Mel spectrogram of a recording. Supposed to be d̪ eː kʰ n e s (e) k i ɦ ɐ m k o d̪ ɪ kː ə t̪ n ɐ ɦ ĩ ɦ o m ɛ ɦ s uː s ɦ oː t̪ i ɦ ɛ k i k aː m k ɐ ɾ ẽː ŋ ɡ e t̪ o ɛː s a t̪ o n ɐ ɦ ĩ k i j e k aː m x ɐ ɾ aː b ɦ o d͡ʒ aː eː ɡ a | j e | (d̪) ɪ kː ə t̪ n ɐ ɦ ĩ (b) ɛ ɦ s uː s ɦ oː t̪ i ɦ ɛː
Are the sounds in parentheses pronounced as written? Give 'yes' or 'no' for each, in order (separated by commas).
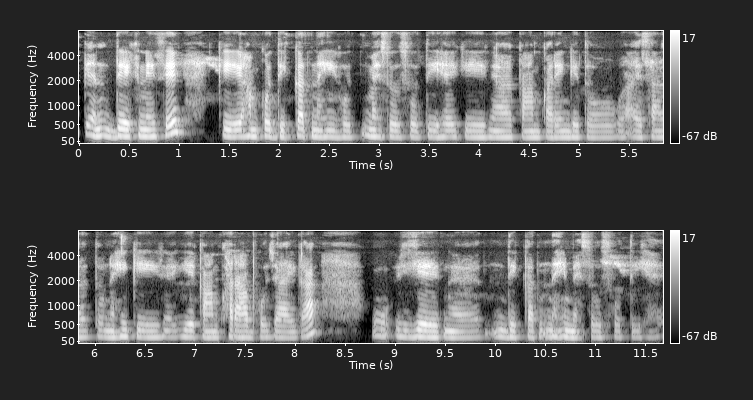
yes, yes, no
